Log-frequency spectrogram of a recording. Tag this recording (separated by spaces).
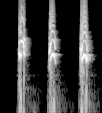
puppy dog yap happy bark small-dog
